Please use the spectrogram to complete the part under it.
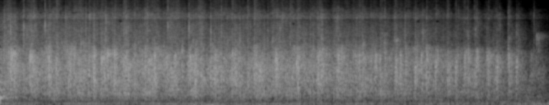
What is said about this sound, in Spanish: Un aplauso a esta parejita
